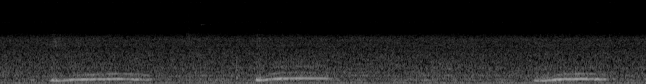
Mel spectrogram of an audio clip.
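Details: Persian doll face cats, a female and her mate, in Gujranwala: three low, drawn-out moaning growls, each about a second long and gently rising then level, separated by quiet pauses over a steady background hum.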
